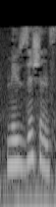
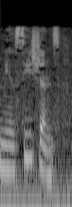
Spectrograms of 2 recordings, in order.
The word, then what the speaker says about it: musicians: OK, every time musicians pick up their instruments, musicians 这个字呢，请注意这个 si 的地方我们念 z 很重要哦，请不要念成 musicians, 那这个声音这个字就会造成大家的困惑了，就是听的人可能就有点困惑你在讲什么，所以一定要强调那个 musicians z 也是 z 的声音。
